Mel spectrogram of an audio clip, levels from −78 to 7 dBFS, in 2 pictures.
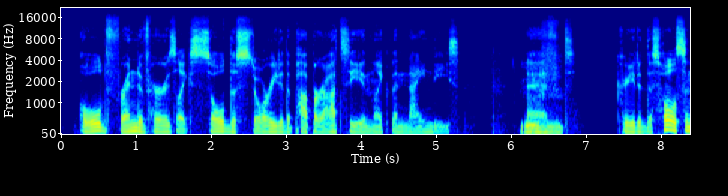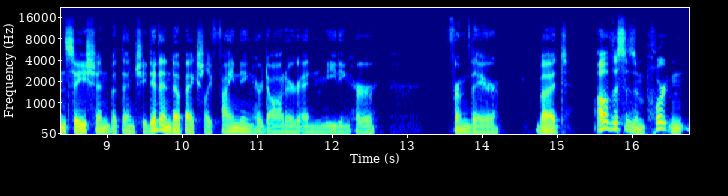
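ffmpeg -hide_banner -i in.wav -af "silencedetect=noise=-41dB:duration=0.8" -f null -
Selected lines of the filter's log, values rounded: silence_start: 12.56
silence_end: 13.57 | silence_duration: 1.01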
